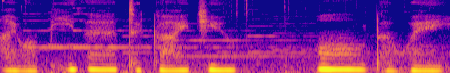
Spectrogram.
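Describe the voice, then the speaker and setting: A woman playing a mysterious, protective fantasy guide in a whispered ASMR roleplay, breathy, measured and solemn. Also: on the low side, steady tone, warm tone, faint music behind. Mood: calm, instructive.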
